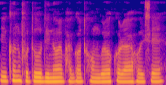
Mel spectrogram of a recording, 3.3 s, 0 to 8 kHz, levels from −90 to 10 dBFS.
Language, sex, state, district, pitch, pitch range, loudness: Assamese, male, Assam, Sonitpur, 140 Hz, 135-150 Hz, -14 LUFS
